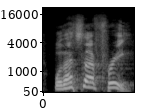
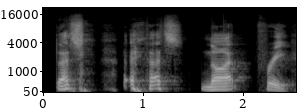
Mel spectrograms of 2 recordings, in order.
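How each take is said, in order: First: Not punched up high, a dry jab; sarcastic not free; wry emphasis. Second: Slow amused repeat with a laugh; chuckling not free. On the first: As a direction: lean on not like it's obvious. Sarcastic aside about moderator costs. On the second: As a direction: savor it, chuckling through. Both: Real, not acted.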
